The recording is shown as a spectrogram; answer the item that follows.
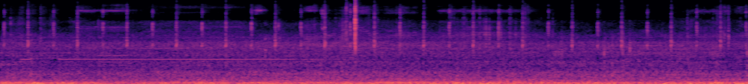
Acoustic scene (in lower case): car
